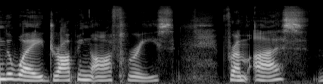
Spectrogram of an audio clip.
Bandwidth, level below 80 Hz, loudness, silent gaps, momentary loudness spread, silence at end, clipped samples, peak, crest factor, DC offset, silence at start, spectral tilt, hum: 16.5 kHz; -56 dBFS; -19 LUFS; none; 13 LU; 0 s; under 0.1%; -4 dBFS; 14 dB; under 0.1%; 0 s; -4 dB/octave; none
